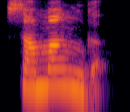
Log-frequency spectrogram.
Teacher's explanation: अनुस्वारानन्तरं ककार अस्ति परसवर्ण भवति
